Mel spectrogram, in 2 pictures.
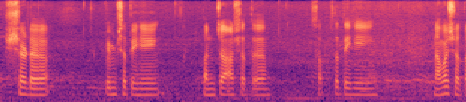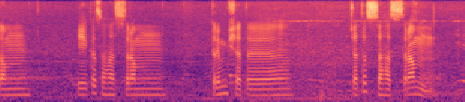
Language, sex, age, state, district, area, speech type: Sanskrit, male, 18-30, Karnataka, Bangalore Rural, rural, spontaneous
